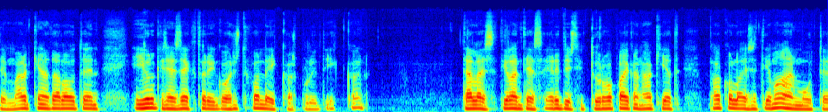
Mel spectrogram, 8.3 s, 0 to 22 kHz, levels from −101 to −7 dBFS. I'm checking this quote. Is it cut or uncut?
uncut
